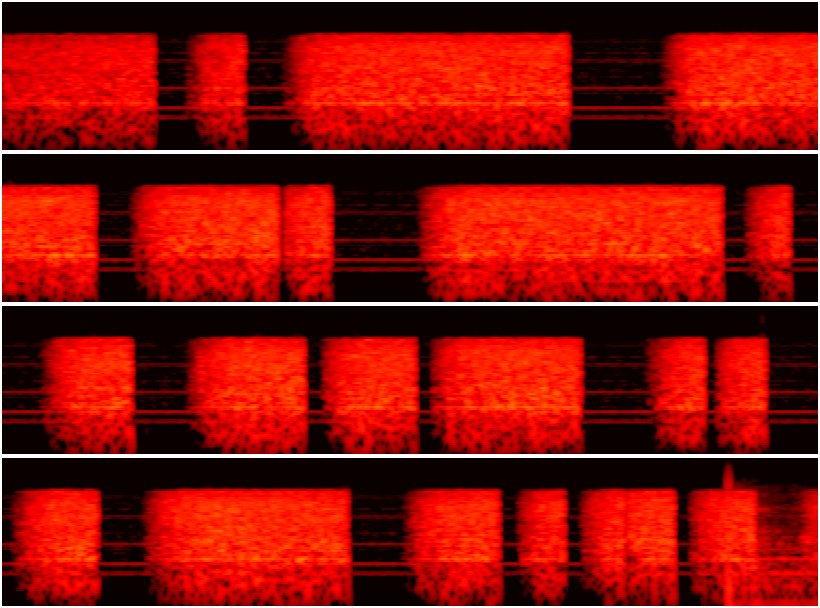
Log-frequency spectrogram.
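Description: Bursts of radio static from the Soyuz air-to-ground communications link: a band-limited hiss that keeps cutting in and out in irregular stretches, from a fraction of a second to about two seconds long.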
